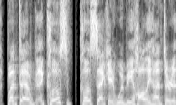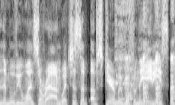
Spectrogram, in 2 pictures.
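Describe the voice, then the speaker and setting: With a Boston accent, a man talks at a fairly quick pace in a high voice with lively intonation and very even loudness, over noticeable background noise. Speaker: podcast panelist discussing movies. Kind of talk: casual chat. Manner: hesitant, many fillers.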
